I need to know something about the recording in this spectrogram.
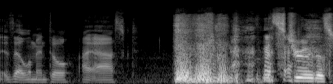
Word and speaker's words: Element4l: of Elemental or as some people know it element 4L but the proper pronunciation is Elemental I asked that's true that's true although I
